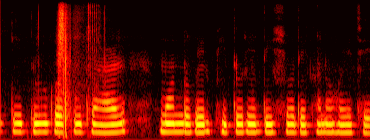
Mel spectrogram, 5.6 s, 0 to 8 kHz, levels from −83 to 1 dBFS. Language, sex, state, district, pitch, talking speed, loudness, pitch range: Bengali, female, West Bengal, Kolkata, 175 Hz, 65 wpm, -25 LUFS, 170-180 Hz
